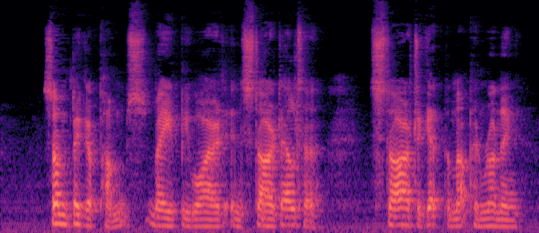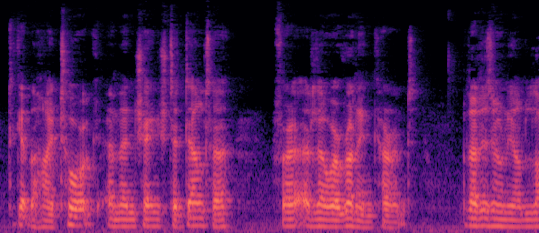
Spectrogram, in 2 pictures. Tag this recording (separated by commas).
Speech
